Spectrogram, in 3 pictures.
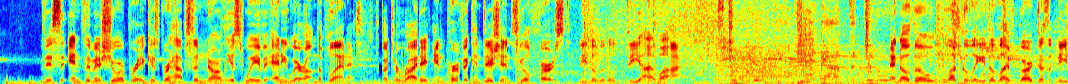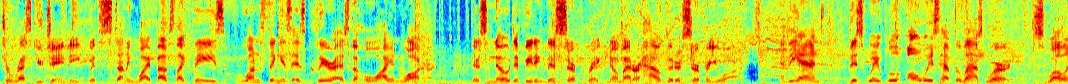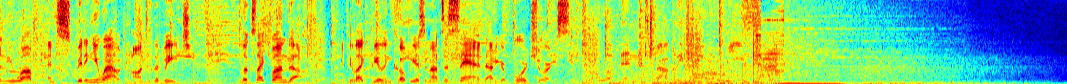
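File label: US English Dynamisch; Fremdtake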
